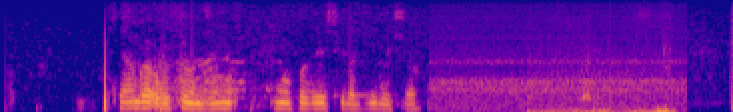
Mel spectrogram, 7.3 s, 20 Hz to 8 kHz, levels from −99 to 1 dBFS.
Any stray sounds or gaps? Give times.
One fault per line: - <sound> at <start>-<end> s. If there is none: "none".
- bark at 5.2-6.8 s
